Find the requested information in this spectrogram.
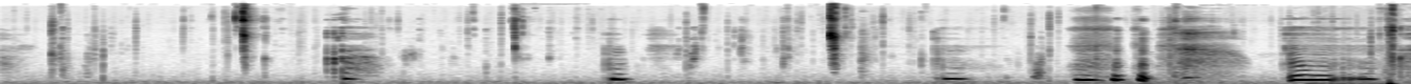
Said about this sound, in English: Let me lick your fingers clean.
